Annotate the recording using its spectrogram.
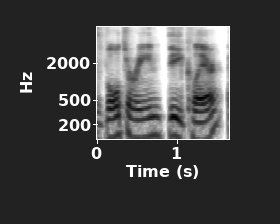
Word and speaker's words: Voltairine de Cleyre: So it's Voltairine de Cleyre, and it's spelled like it.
